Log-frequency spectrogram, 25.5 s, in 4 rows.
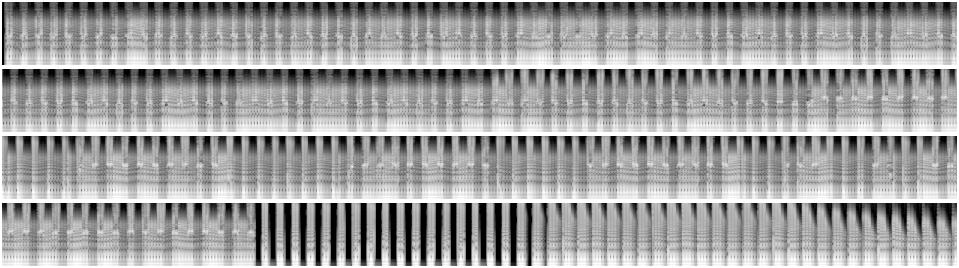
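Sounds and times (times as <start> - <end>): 
arpeggiated bass: 0.0 - 25.4.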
